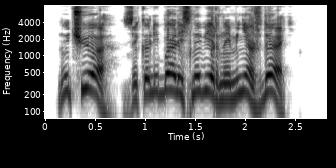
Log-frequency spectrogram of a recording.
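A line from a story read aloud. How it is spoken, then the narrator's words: Cheerful speech. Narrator (Russian): туркмен бодро сказал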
